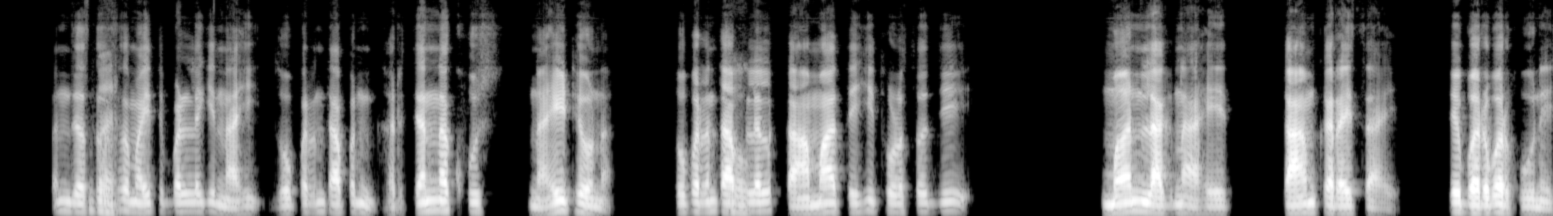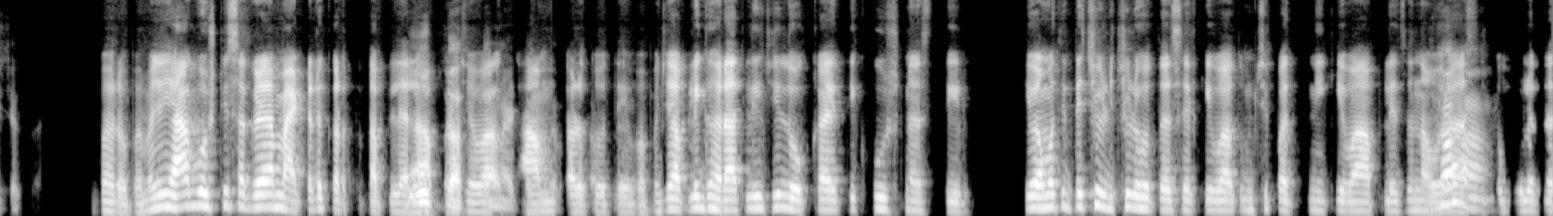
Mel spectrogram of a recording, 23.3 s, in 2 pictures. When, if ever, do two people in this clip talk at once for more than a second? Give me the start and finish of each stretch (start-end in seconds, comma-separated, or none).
14.7-16.5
